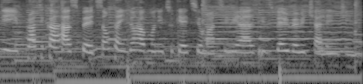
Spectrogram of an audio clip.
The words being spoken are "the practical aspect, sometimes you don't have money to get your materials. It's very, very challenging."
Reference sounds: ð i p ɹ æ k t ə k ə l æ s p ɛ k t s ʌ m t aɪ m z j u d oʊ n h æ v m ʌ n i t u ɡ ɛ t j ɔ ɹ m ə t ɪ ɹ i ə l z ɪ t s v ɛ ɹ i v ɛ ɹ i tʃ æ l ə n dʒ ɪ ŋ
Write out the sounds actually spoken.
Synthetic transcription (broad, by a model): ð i p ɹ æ k t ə k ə l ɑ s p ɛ t s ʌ m t aɪ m j u d oʊ n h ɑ v m ʌ n i t u ɡ ɛ t j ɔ m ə t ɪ ɹ i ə l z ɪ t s v ɛ ɹ i v ɛ ɹ i tʃ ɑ l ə n dʒ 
